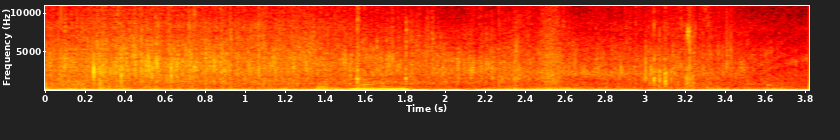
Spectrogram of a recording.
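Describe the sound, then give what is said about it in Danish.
A couple of recreational cyclists on mountain bikes rolling past on a trail, their tyres giving a steady, crackling crunch over gravel that rises and dips for a few seconds, with a brief faint voice partway through. “Det var lige et par motionister, der kom cyklerne forbi på mountainbikes.”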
